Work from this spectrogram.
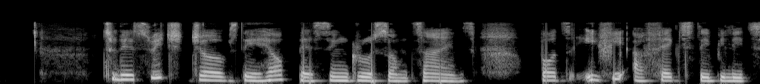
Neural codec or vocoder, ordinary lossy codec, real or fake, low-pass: none; MP3, 48 kbps; real; 7.2 kHz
